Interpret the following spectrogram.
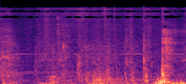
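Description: Irregular footsteps and knocks of people moving about in a dark room, with a louder thump near the end.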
